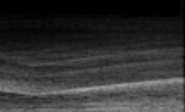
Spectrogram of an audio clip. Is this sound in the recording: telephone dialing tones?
no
